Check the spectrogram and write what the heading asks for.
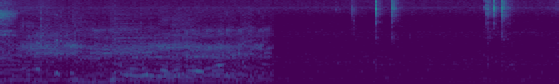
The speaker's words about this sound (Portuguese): As pessoas fizeram a tentativa ali de chamar as ovelhas e as ovelhas nem deram bola. Mas o pastor delas chamou e elas prontamente atenderam.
